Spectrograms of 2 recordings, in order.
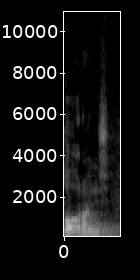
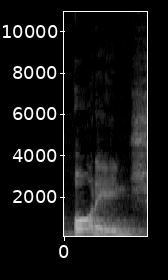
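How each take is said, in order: First: "أورنج" as quick "oranj"; short weak second vowel in "أورنج"; mistaken pronunciation. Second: "أورنج" as "o-reynj" with long second vowel; corrected pronunciation. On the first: Teacher shows what it is not, short "oranj". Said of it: "هي مش أورنج". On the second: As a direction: stretch "أورنج" to end in "-reynj". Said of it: "اسمها أورنج". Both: Shown as a demonstration.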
